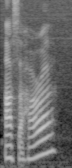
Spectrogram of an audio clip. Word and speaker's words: Asahara: Shoko, S H O K O, Asahara, A S A H A R A.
